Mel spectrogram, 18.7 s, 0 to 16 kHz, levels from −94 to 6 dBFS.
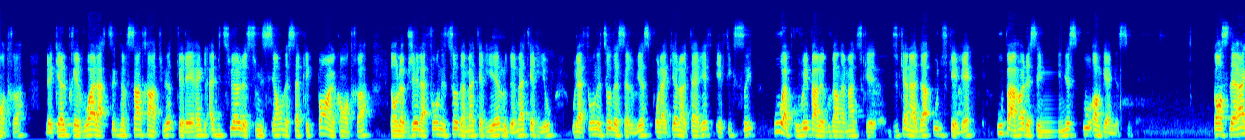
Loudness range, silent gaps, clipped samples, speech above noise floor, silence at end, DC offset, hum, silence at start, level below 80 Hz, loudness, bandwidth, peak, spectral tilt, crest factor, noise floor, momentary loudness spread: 3 LU; none; under 0.1%; 42 dB; 0 s; under 0.1%; none; 0 s; -72 dBFS; -26 LUFS; 8.4 kHz; -6 dBFS; -5.5 dB/octave; 18 dB; -67 dBFS; 11 LU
